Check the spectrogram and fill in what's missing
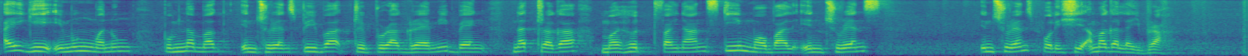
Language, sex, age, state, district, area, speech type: Manipuri, male, 45-60, Manipur, Imphal East, urban, read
